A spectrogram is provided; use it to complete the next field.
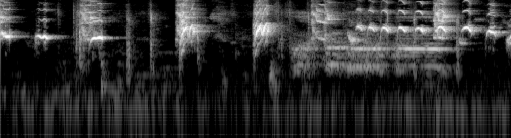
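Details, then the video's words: Green leafbird of the gotri type reacting on meeting a young wild green leafbird: scattered whistled notes and short buzzy bursts, then a denser run of bright chirps toward the end, with faint low hum behind. "Tingkah Cucak Ijo Gotri Saat Di Temukan Cucak Ijo Muda Hutan"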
